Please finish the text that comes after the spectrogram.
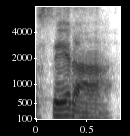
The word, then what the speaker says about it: será: A palavra será é acentuada por ser oxítona, ou seja, a sílaba tônica é a última.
